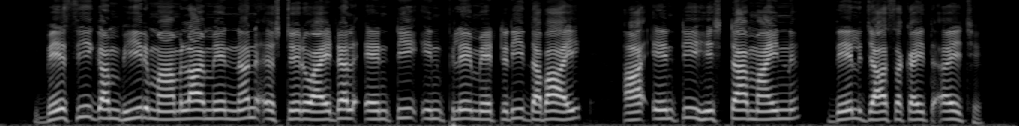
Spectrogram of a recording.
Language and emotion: Maithili, neutral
